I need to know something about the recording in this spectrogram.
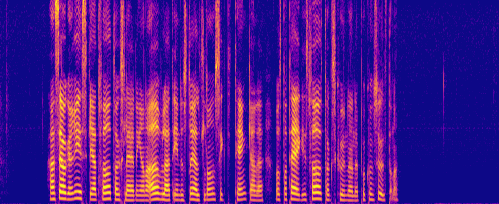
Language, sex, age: Swedish, female, 29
